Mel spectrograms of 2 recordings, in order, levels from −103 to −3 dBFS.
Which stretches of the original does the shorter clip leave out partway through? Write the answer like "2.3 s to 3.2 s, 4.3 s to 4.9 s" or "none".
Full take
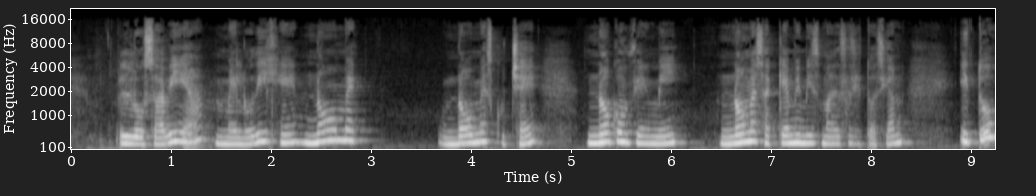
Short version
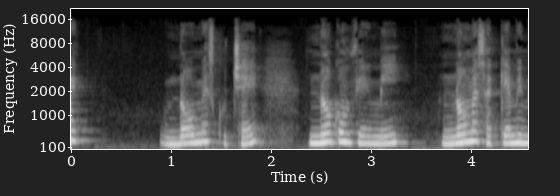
none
